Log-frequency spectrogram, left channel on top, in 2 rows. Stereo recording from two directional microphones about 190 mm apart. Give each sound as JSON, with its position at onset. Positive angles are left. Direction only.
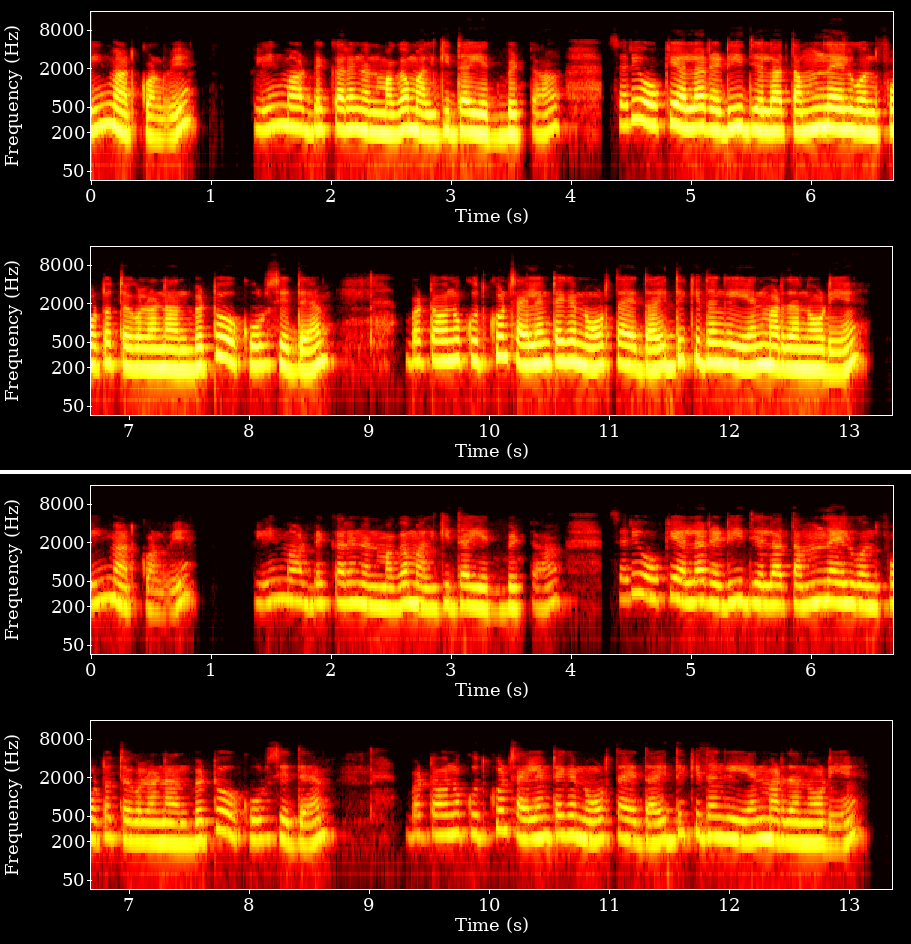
{"t": 0.0, "sound": "a woman's voice", "side_deg": 40}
